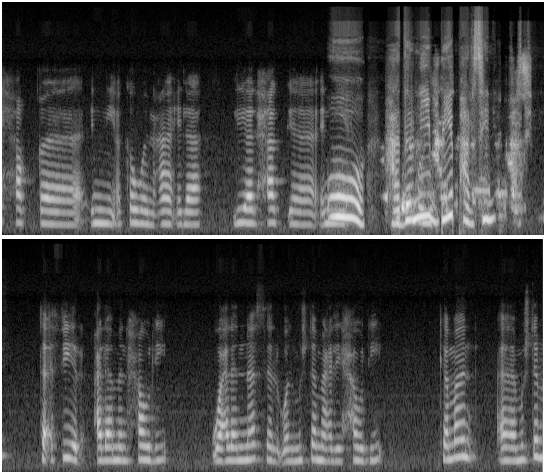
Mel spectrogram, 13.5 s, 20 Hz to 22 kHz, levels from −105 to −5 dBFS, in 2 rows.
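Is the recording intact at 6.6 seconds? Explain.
No. From 6.21 to 6.86 s there is an echo leak: a delayed copy of the speech trails the original by 545 ms at around 10 dB below it, likely a far-end echo canceller letting loudspeaker sound back through. That distinct half-second lag, not a smeared decay, separates it from room reverberation.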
